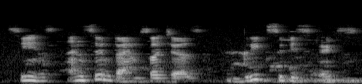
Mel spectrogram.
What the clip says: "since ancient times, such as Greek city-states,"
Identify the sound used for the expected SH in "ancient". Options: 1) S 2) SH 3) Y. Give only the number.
1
